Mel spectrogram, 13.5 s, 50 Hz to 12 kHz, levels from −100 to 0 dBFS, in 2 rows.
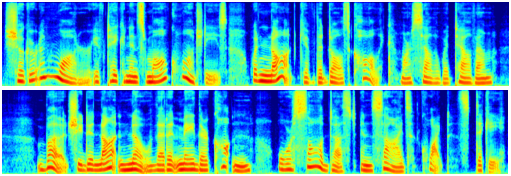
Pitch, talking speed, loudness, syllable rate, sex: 180 Hz, 145 wpm, -18 LUFS, 4.0 syllables/s, female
